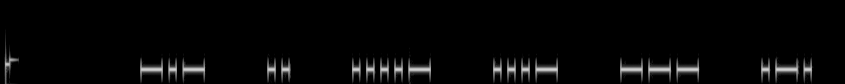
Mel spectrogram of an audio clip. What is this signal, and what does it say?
Morse code, heard as a keyed tone, about 17 wpm, spaced as for 10 wpm, 700 Hz. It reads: KI4VOR
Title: USA Call Signs - 6 Characters - 3x Character Spacing - 17wpm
